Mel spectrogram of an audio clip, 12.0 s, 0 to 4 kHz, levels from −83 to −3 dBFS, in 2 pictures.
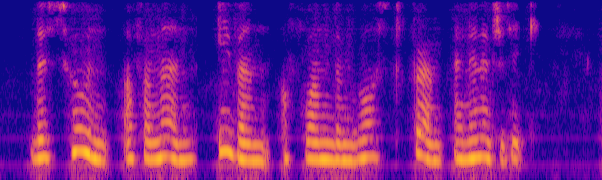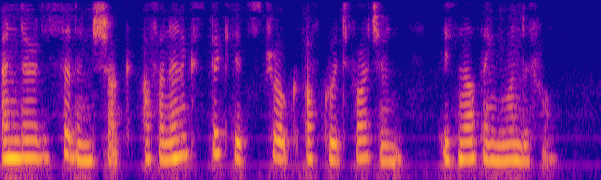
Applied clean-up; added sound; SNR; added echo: none; none; none; none.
